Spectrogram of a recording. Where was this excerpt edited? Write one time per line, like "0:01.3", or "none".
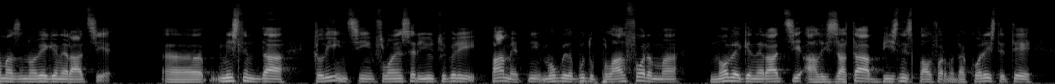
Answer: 0:08.5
